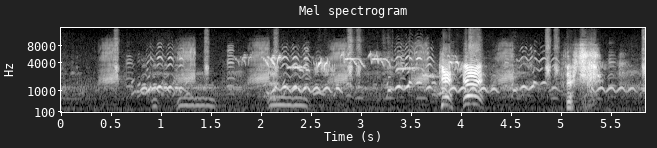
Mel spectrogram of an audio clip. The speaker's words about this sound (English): There's so many birds! Oh! Where did that duck come from?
